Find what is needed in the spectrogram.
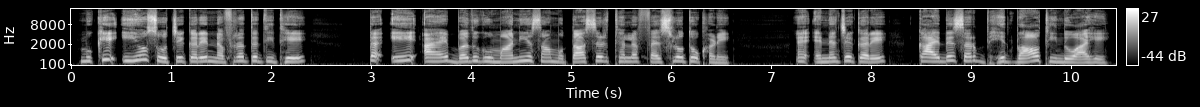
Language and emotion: Sindhi, disgusted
